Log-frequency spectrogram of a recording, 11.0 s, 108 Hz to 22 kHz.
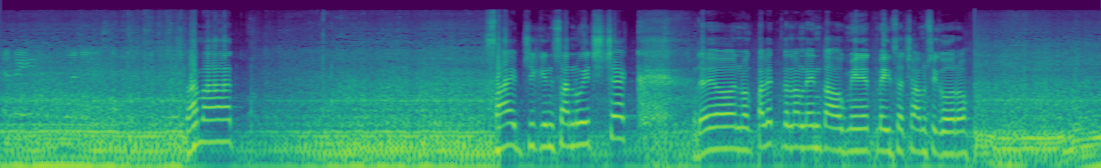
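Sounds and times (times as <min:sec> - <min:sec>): motorcycle engine idling: 0:00.0 - 0:10.3.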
